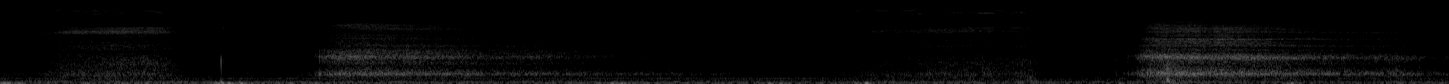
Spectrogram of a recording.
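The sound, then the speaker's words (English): Soft, quiet breaths as a speaker pauses mid-talk: several long airy inhales and exhales with a slightly snorting, hissy edge, separated by short silences, with no speech. “Sorry, I just had to breathe there”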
